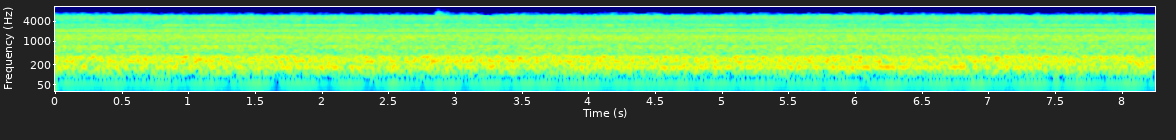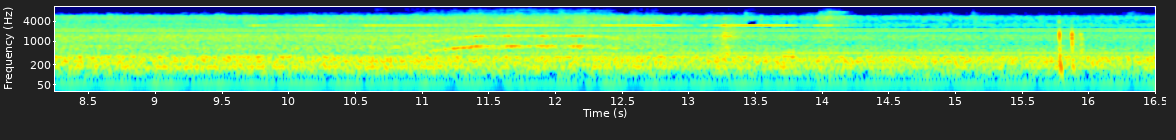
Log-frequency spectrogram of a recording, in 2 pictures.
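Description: Inside a Long Island Rail Road M7 electric train car running between stations: steady rumble of the car on the rails. About two-thirds of the way through, a whine rises, holds briefly and falls away, and a single sharp click comes near the end.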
